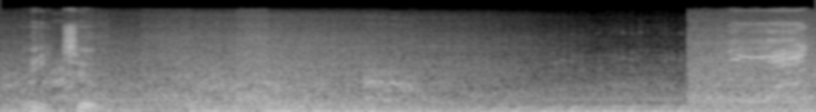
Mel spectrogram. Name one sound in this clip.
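Car tyres screech as the car skids sideways.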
